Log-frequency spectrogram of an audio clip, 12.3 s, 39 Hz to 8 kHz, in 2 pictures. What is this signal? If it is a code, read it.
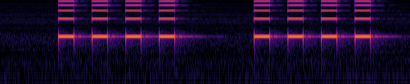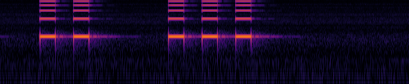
Beep code, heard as beeps from a small speaker, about 790 Hz, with room echo. 4-4-2-3.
